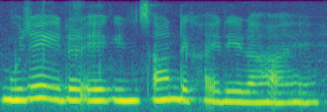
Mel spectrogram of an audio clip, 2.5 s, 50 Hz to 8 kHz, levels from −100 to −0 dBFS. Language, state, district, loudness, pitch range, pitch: Hindi, Arunachal Pradesh, Lower Dibang Valley, -12 LUFS, 235-280 Hz, 270 Hz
